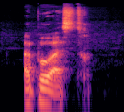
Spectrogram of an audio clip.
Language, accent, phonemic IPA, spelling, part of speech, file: French, France, /a.pɔ.astʁ/, apoastre, noun, LL-Q150 (fra)-apoastre.wav
- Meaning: apoapsis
